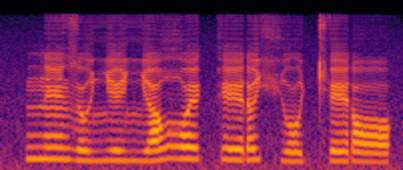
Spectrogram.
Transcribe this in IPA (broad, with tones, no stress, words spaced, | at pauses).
nẽ˧zʊ˨ʎe˨ ʎɐ˨˦ʁʷe˦ ke˧ ɾə˦ço˨ cʰe˨ɾɔ˨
